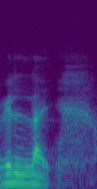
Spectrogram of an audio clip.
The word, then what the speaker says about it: villi: ठीक है, विलाई भी समझ आ गया होगा, स्पेलिंग है VILLI, VILLI, विलाई।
